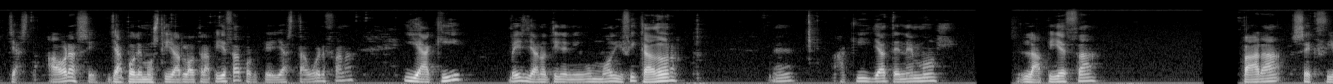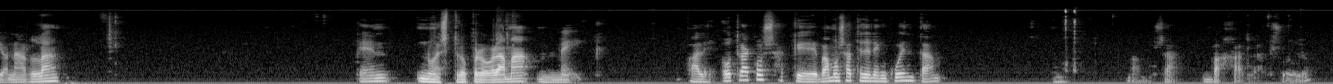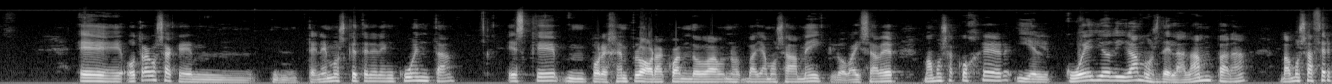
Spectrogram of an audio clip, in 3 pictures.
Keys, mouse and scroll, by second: 2.1-7.1 middle drag, 3.1-4.9 right drag, 7.6 z, 8.8-10.8 middle drag, 12.7 scroll up 1, 12.9-15.0 middle drag, 13.9 z, 18.0 z, 19.4-22.9 middle drag, 23.9 click, 25.9-27.7 middle drag, 28.1-30.5 middle drag, 31.5-32.8 scroll up 1, 32.8-34.6 middle drag.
